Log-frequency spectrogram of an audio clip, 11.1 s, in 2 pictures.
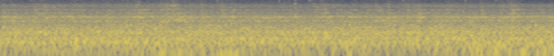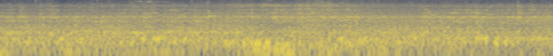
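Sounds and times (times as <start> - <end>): train wheels running on rails: 0.0 - 11.0.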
